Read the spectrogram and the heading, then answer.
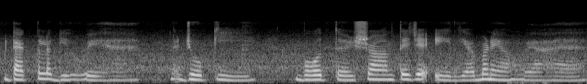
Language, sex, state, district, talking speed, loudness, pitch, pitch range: Punjabi, female, Punjab, Kapurthala, 135 wpm, -19 LUFS, 215 Hz, 195-230 Hz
